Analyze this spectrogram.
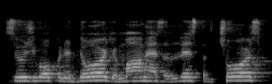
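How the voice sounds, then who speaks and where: A man with an American accent speaks in a somewhat high register. He tells personal stories in a casual, conversational interview style, peppering them with little tags that check the listener is following. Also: fairly even intonation, brisk. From Chicago, United States. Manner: conversational, frequent "you know" and "right?" tags. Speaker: podcast guest, insurance agency senior executive.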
